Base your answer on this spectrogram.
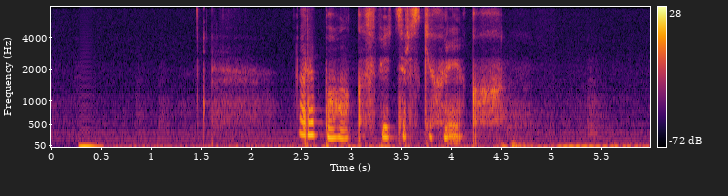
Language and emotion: Russian, sad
